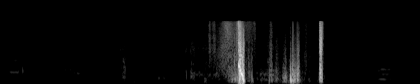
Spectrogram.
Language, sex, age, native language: Icelandic, male, 10, Icelandic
